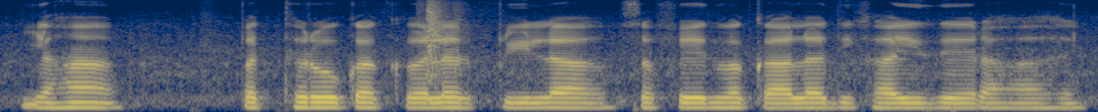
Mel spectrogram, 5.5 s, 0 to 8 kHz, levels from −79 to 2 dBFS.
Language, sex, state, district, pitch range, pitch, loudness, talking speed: Hindi, male, Uttar Pradesh, Lalitpur, 125-130 Hz, 130 Hz, -16 LUFS, 130 wpm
